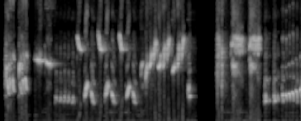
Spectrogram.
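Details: Olive-backed tailorbird song for encouraging silent birds to sing: a level whistle, then a string of downslurred chirps and rising notes, a short pause, then renewed twittering that ends in a rising trill.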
